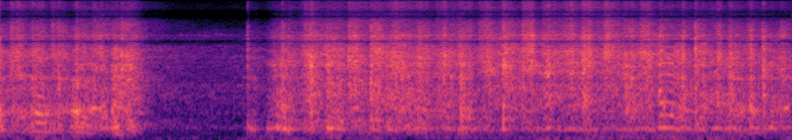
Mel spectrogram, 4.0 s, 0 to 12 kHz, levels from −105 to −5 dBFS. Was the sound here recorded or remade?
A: remade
